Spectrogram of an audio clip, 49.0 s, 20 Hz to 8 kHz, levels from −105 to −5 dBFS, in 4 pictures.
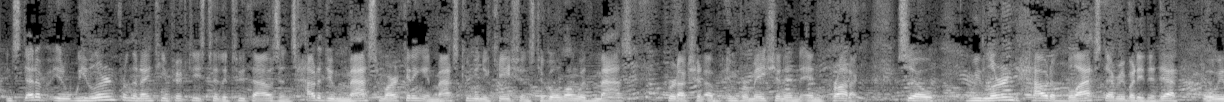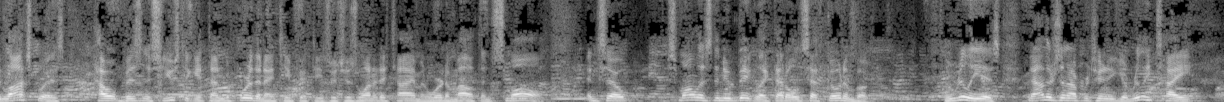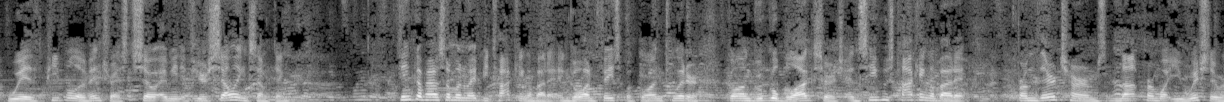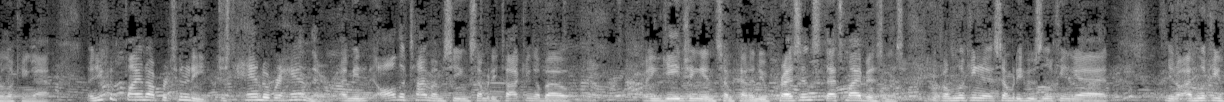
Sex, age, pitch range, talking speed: male, 30-49, 140-175 Hz, 220 wpm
